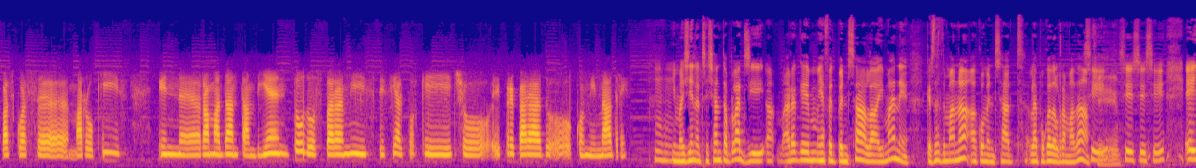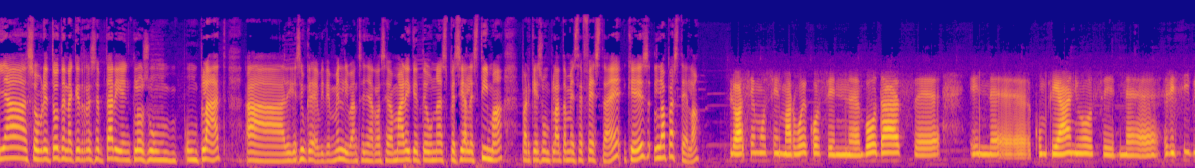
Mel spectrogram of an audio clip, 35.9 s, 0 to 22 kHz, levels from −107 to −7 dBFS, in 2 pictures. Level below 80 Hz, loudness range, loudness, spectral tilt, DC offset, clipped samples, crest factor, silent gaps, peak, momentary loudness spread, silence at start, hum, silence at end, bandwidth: -66 dBFS; 4 LU; -24 LUFS; -6 dB/octave; under 0.1%; under 0.1%; 20 dB; none; -4 dBFS; 9 LU; 0.05 s; none; 0 s; 14.5 kHz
